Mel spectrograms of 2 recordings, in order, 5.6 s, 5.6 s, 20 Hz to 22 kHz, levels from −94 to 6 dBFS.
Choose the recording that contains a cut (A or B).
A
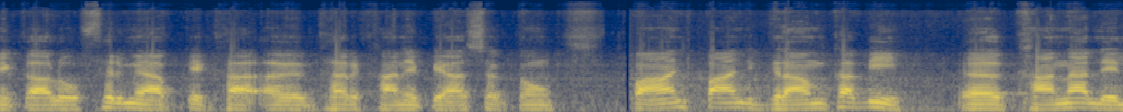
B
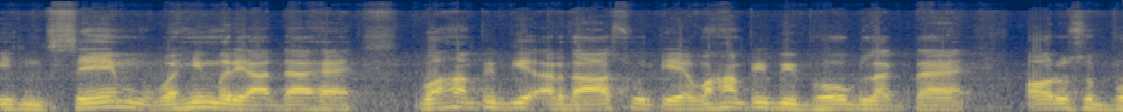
A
